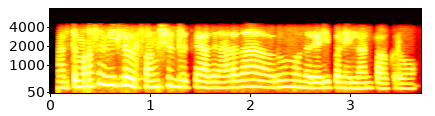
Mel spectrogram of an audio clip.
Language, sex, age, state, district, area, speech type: Tamil, female, 30-45, Tamil Nadu, Mayiladuthurai, rural, conversation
